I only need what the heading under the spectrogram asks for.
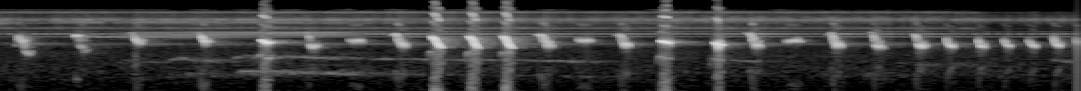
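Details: Male Black-headed Bulbul in vigorous song, showing off its repertoire. It gives a long, fast string of sharp, downslurred chirps at about four per second, some louder and clipped, over a constant high hiss.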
